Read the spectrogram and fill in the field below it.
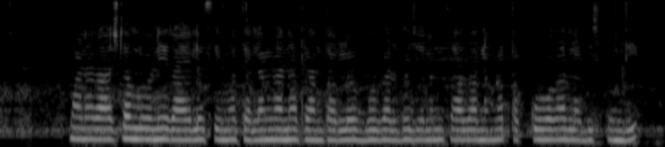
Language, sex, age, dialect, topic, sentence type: Telugu, female, 18-24, Central/Coastal, agriculture, statement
